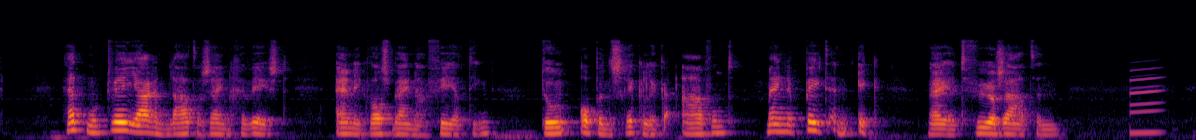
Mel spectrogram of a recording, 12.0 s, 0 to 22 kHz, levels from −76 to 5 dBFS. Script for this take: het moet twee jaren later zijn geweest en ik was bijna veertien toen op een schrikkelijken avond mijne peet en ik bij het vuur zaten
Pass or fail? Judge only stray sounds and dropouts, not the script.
fail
